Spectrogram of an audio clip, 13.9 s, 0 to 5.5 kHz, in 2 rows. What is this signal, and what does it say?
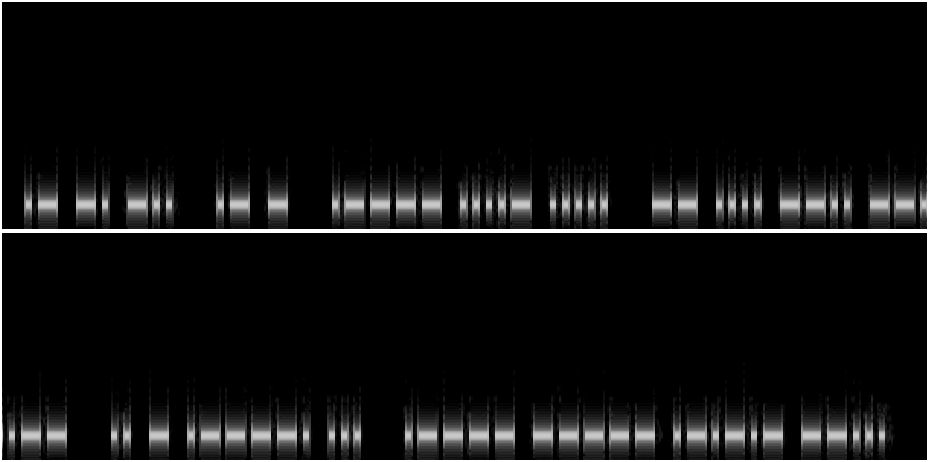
Morse code, heard as a keyed tone, about 25 wpm, 600 Hz. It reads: AND AT 145 MHZ, IT'S 10.7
